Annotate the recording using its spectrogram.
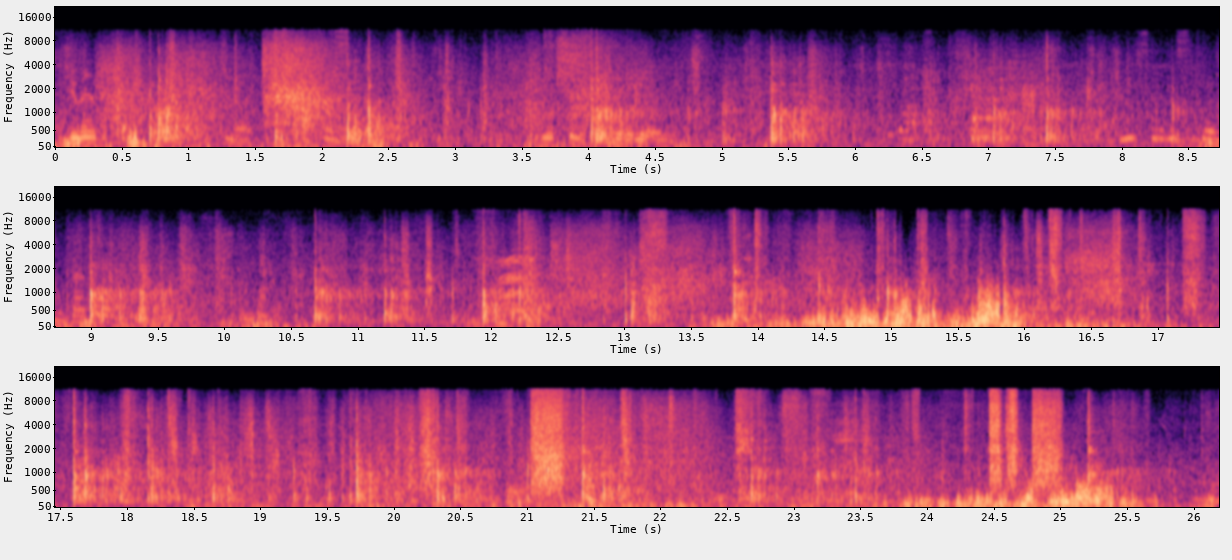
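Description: Tennis ball struck with rackets and bouncing: a serve about halfway through, then a rally of sharp, irregular pops.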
